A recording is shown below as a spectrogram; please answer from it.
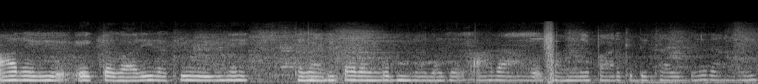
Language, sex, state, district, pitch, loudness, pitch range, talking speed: Hindi, female, Uttar Pradesh, Hamirpur, 190 Hz, -19 LUFS, 185-195 Hz, 165 wpm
